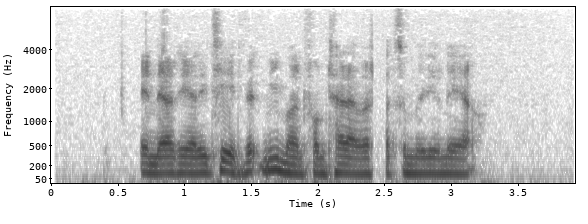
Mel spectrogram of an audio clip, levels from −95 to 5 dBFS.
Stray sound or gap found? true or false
true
